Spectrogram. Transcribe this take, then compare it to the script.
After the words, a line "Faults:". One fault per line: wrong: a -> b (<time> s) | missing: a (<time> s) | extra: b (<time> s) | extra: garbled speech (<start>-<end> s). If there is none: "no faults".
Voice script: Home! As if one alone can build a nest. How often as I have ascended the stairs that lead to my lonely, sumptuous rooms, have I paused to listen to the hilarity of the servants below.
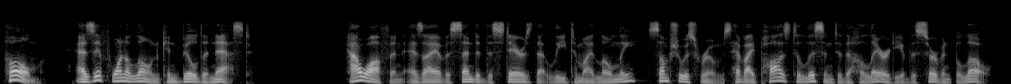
Home! As if one alone can build a nest. How often as I have ascended the stairs that lead to my lonely, sumptuous rooms, have I paused to listen to the hilarity of the servant below.
Faults:
wrong: servants -> servant (9.2 s)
